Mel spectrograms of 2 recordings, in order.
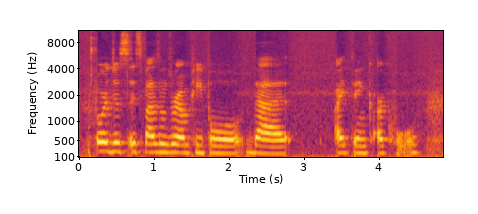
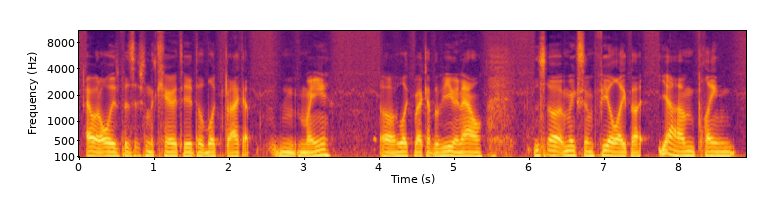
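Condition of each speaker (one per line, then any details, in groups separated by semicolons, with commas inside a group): No condition
Cerebral palsy; diagnosed in infancy; physical therapy ended; speech impediment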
